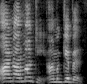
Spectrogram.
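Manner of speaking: loud, offended correction; indignant protest. Acted. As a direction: object loudly to the insult. Gibbon protests being called monkey.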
